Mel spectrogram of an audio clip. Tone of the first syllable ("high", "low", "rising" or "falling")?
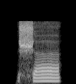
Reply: high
